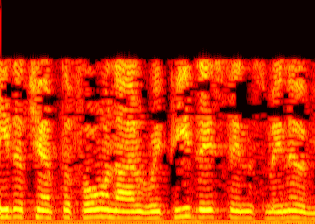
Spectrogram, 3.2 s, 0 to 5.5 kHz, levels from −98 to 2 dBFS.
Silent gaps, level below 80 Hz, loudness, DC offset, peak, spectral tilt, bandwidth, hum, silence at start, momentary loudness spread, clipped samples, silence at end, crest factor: none; -44 dBFS; -24 LUFS; 0.6%; -8 dBFS; -8 dB/octave; 4.3 kHz; none; 0 s; 6 LU; under 0.1%; 0 s; 16 dB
